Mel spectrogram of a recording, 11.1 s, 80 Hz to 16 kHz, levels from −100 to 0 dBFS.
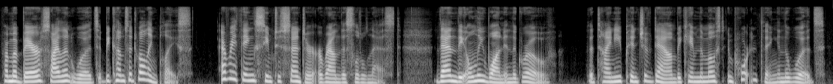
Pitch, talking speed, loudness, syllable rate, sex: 195 Hz, 205 wpm, -19 LUFS, 6.0 syllables/s, female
